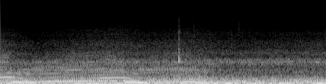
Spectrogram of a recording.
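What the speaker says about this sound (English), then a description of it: "I put my foot down, took my foot off, and I'm doing just over 60." A 2020 Audi RS4 Avant accelerates hard from inside the cabin, its engine rising in pitch through a loud run before a gear change and a drop as the throttle lifts, with a faint whine over the top.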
